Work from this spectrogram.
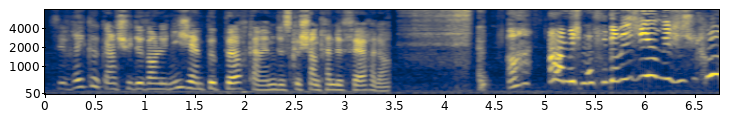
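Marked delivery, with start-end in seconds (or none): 4.6-6.6 much higher yelping cries; high distressed wail; pained cry. Real, not acted. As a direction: yelp as the spray hits your eyes. Sprays herself in the eyes.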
